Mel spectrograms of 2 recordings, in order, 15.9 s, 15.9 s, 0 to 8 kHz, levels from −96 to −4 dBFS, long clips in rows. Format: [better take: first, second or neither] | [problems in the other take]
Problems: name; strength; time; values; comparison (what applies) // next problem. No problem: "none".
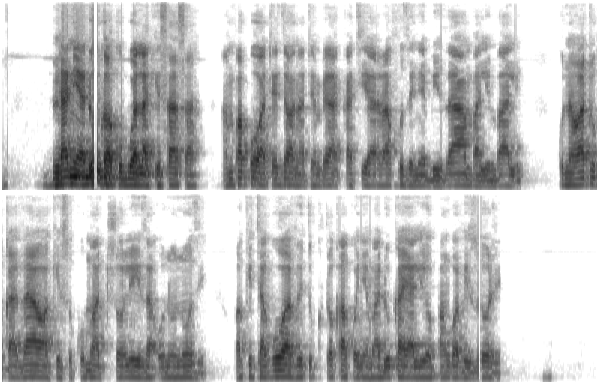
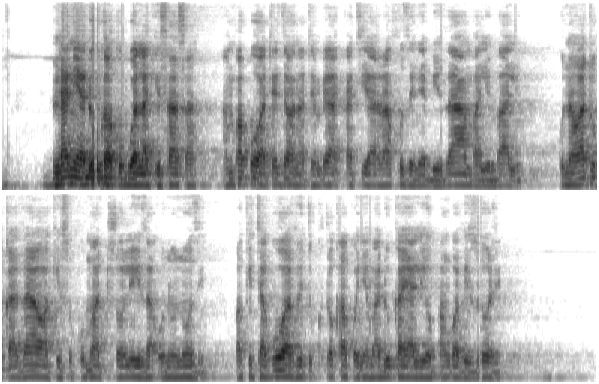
first | room echo; dies away in 1.1 s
